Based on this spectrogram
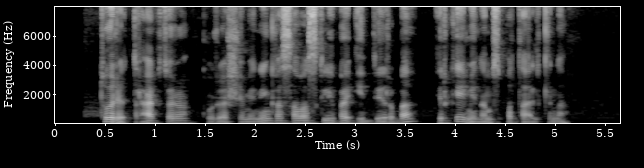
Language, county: Lithuanian, Vilnius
